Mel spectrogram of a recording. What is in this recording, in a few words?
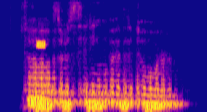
neutral anger generated; GAN for speech spectrogram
